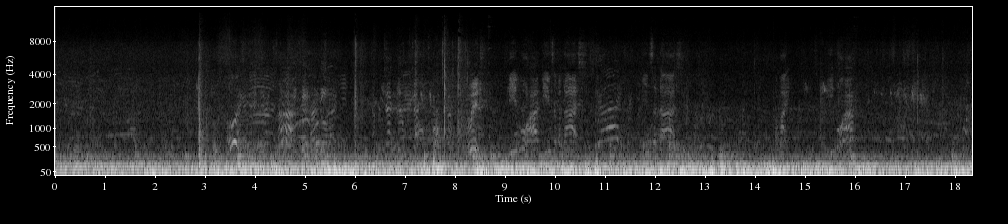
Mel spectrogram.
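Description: Low rumble of wind buffeting the microphone, with distant voices calling out on the field and a few sharp clicks.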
